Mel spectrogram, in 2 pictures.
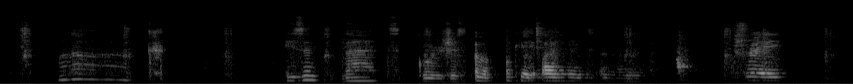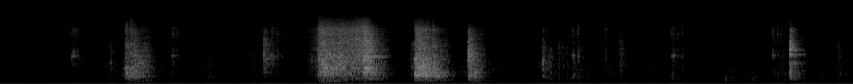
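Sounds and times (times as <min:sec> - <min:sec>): drawer sliding open and shut: 0:11.6 - 0:13.4.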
